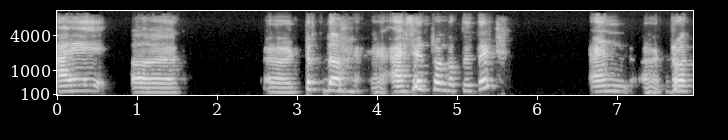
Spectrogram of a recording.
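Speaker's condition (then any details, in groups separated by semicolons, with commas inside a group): Encephalitis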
